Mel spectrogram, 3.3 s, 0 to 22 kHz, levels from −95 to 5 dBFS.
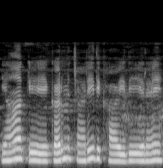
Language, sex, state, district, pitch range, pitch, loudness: Hindi, female, Madhya Pradesh, Umaria, 175-220 Hz, 185 Hz, -14 LUFS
